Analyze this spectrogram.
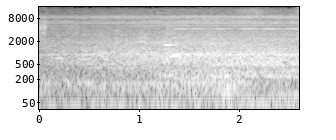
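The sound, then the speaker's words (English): A train rumbles steadily at a crowded railway platform with a faint metallic squeal from the wheels, over a dense hum of background noise and indistinct crowd murmur. “People crowd a railway platform.”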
